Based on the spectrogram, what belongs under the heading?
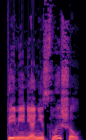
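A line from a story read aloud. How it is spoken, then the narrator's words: Irritated snap. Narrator (Russian): раздраженно бросила Джао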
